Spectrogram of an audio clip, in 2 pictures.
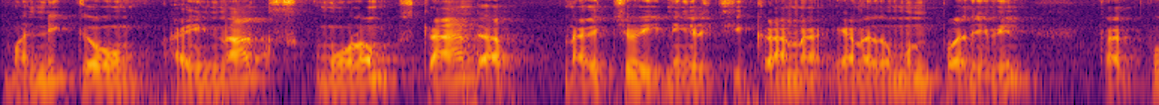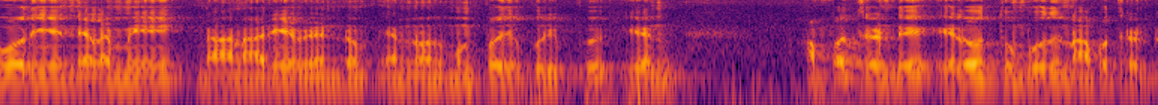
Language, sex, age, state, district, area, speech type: Tamil, male, 45-60, Tamil Nadu, Thanjavur, urban, read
